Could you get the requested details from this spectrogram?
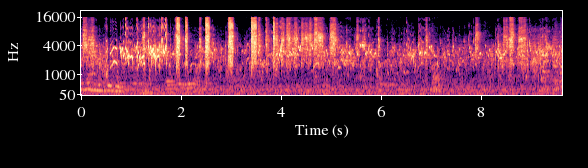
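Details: Budgerigars in breeding season, occupying nest boxes and mating, chatter with busy, scratchy warbles and sharp squawks, several birds calling over one another.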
